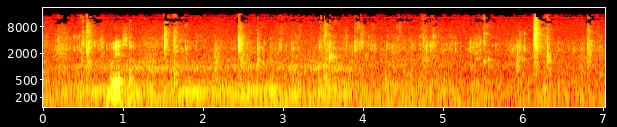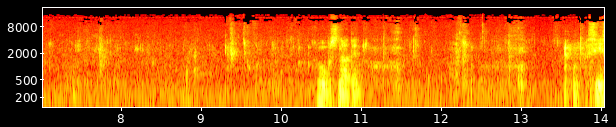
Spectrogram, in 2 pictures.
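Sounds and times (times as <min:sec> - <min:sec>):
chewing: 0:00.0 - 0:14.0
wet mouth clicks and lip smacks: 0:04.8 - 0:07.1.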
